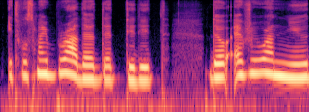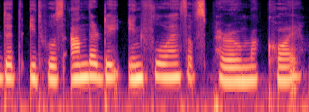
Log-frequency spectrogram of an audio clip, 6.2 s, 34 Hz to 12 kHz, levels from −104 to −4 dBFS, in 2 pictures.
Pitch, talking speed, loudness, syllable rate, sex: 210 Hz, 185 wpm, -17 LUFS, 5.5 syllables/s, female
